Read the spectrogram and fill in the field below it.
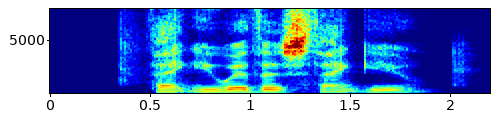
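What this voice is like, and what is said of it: Low, quiet voice. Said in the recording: “he said in a low voice.”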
